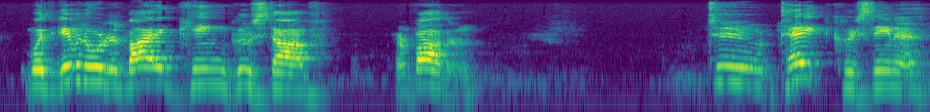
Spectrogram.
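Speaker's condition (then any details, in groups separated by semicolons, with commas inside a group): Cerebral palsy; slight speech impediment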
